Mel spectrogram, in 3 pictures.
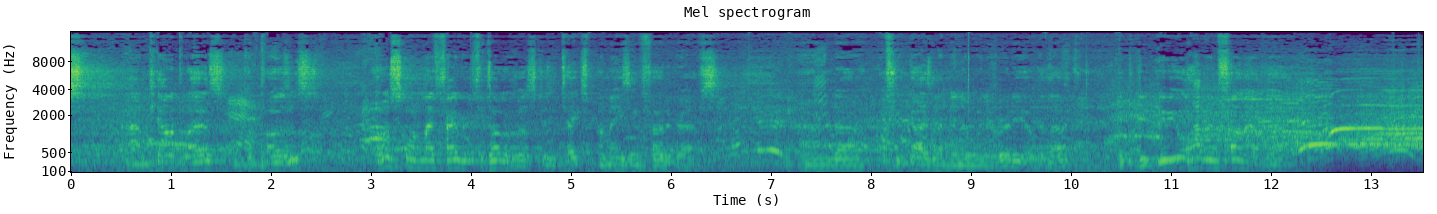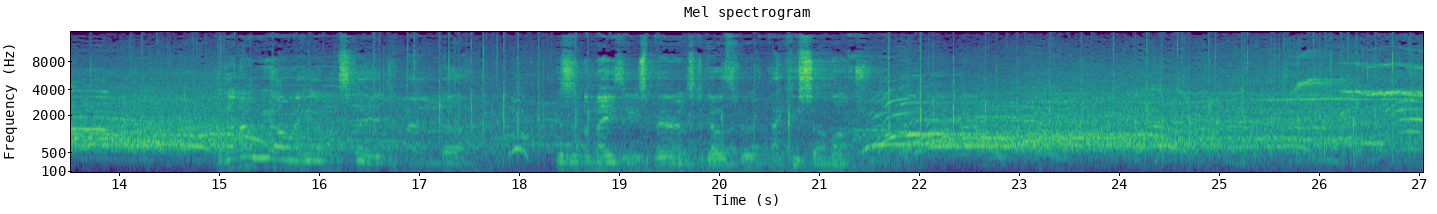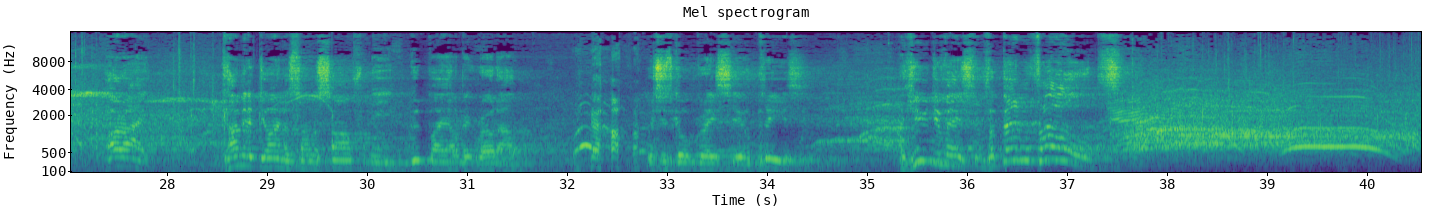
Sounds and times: Speech: 0.0 - 12.2, 15.0 - 17.6, 18.4 - 21.5, 28.6 - 31.6, 32.8 - 34.4, 35.4 - 37.6.

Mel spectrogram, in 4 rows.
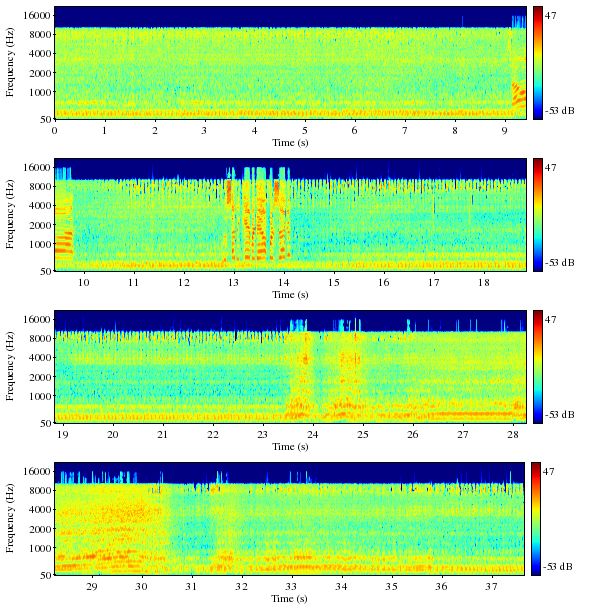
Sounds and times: Engine: 0.0 - 37.6
Vehicle: 0.0 - 37.6
Speech: 9.0 - 9.9, 12.8 - 14.2.

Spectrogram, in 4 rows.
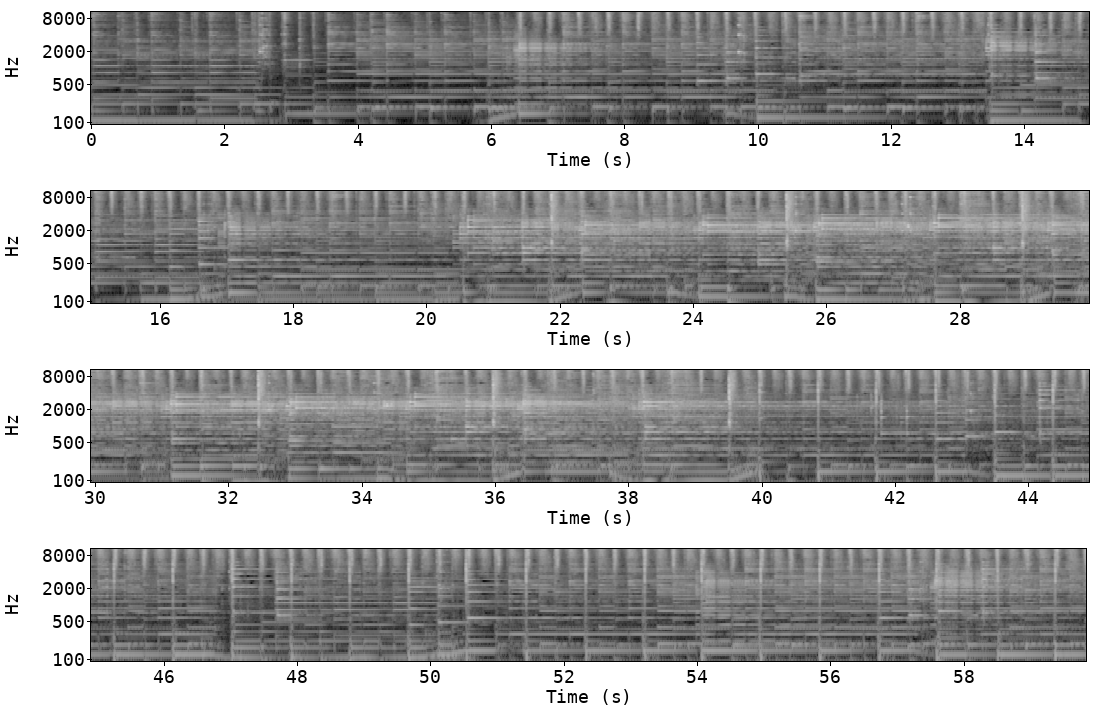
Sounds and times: Music: 0.0 - 59.8.

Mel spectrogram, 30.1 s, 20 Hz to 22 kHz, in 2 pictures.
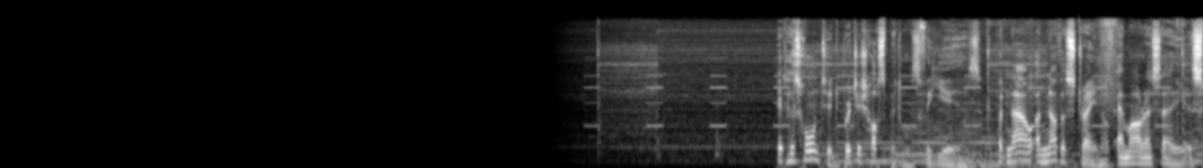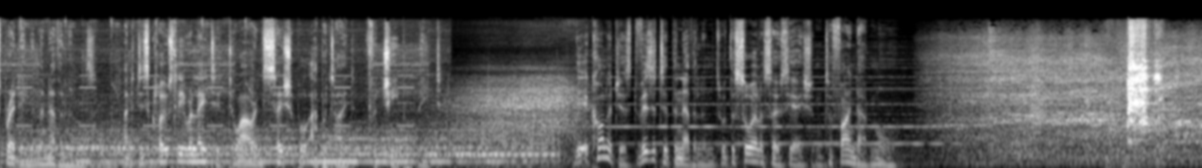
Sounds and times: Speech: 9.7 - 20.6, 22.2 - 26.3
Music: 9.7 - 21.2, 21.8 - 27.9.

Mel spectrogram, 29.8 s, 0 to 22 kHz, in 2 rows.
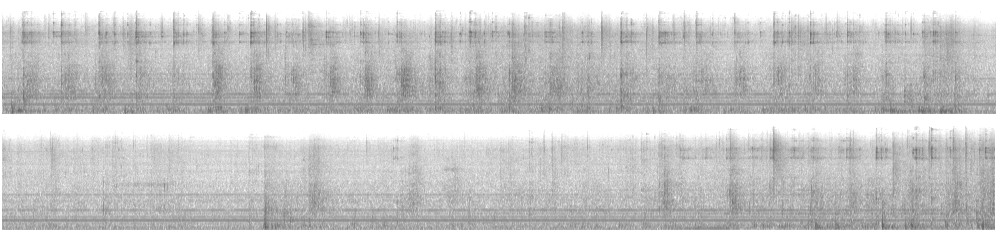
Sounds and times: Clip-clop: 0.0 - 29.8.

